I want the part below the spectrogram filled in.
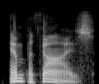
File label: "empathize", American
